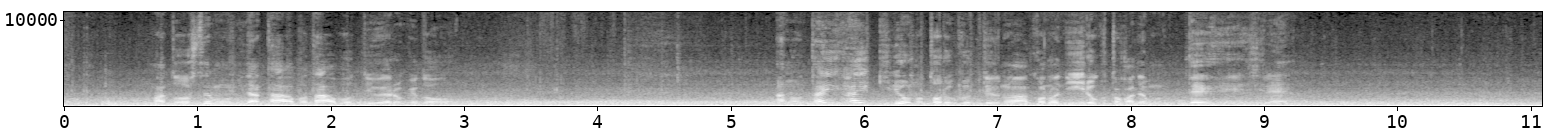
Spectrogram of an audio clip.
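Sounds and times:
car engine low drone: 0.0s - 11.0s
road noise: 0.0s - 11.0s.

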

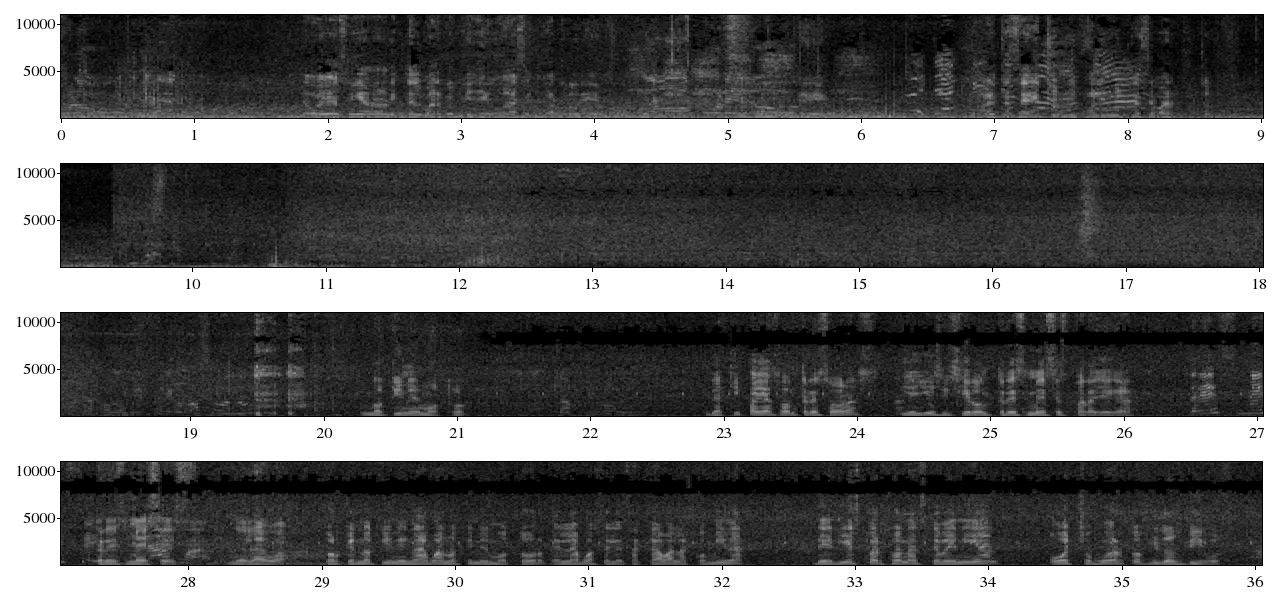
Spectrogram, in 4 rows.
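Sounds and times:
low engine rumble: 0.0s - 36.0s
road and wind noise: 0.0s - 36.0s.

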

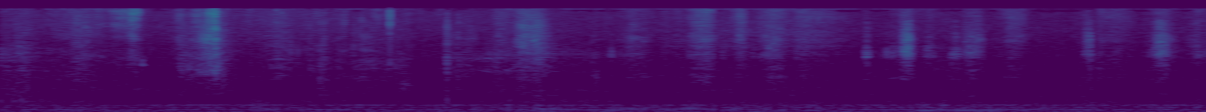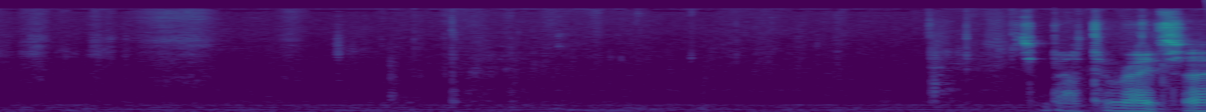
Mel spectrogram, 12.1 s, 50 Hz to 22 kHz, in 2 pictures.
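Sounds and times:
low steady hum: 0.0s - 12.0s
brush strokes on paper: 0.3s - 7.8s.

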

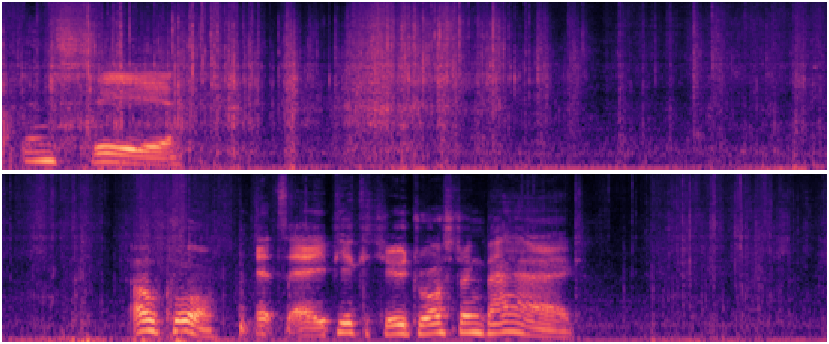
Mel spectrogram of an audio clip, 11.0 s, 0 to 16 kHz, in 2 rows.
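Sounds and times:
fabric bag rustling: 0.0s - 6.2s
plastic packaging crinkling: 0.0s - 6.9s, 9.6s - 11.0s.

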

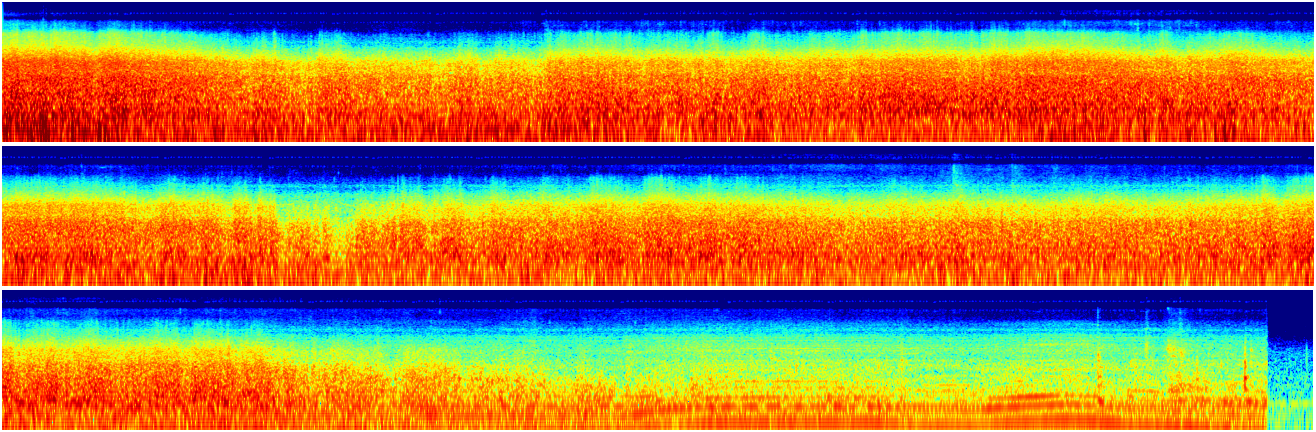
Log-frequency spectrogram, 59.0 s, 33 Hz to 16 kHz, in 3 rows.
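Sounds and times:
low engine rumble: 0.0s - 59.0s
tyres rumbling on dirt road: 0.0s - 59.0s.

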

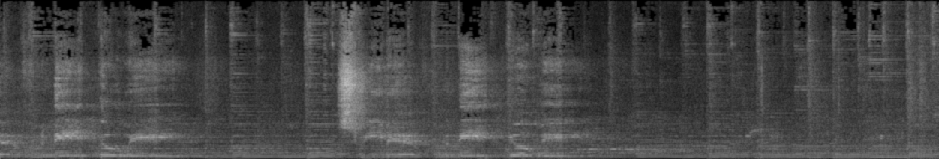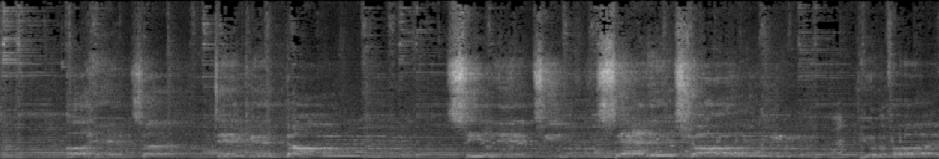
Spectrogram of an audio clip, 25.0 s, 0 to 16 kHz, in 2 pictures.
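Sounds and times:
rock band playing slowly: 0.0s - 25.0s.

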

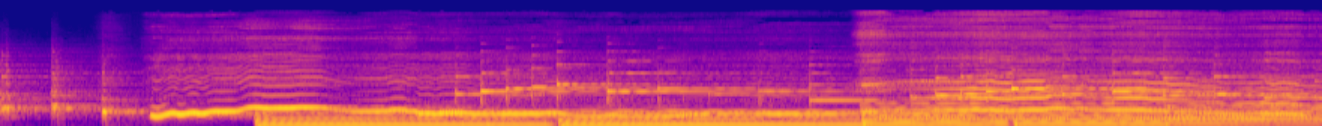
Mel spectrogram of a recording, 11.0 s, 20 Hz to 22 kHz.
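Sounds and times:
low sustained bass note: 2.2s - 11.0s.

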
